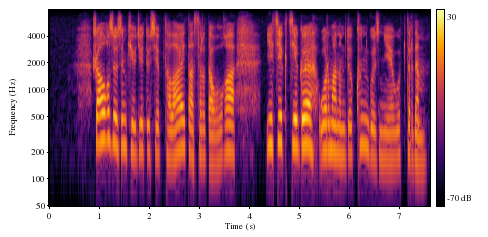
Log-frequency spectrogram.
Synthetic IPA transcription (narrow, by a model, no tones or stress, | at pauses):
ʒ̥ɑlˠʁəzwɵzɪmkʲʰe̞wd̪e̞t̪ʰɵse̞p̚t̪ʰɑlˠɑjt̪ʰɑsəɾd̪ɑwəlˠʁɑje̞t̪e̞kt̪e̞ɡʲɪwo̞ɾmɑnəmd̪əkʲʰʏŋkʲʰɵzɪne̞wɵpt̪ɪɾd̪ɪm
